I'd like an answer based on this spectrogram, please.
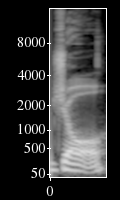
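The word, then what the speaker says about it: JEOL: this company at rapid joel yeah like like seoul south korea um but it's a japanese company and the company is spelled j-e-o-l um the the article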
